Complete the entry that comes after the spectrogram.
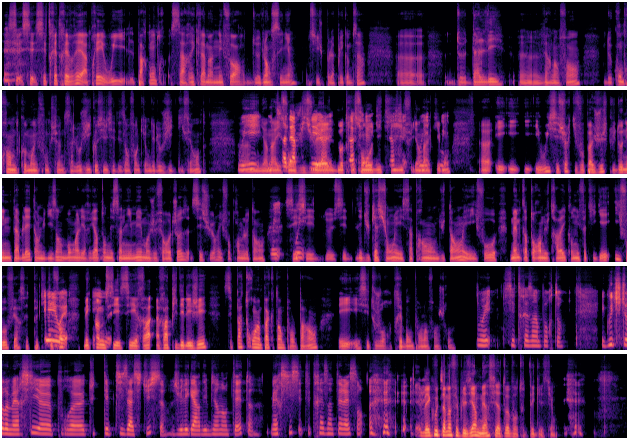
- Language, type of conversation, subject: French, podcast, Comment rends-tu l’apprentissage amusant au quotidien ?
- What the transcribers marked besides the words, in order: laugh; chuckle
